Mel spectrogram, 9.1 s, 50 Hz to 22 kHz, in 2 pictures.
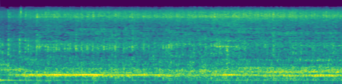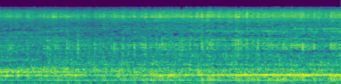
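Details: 2006 Toyota Camry, 220k miles, regular oil changes, making noise on cold startup: running petrol engine with a quick ratcheting tick, about four a second, over a steady hum.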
